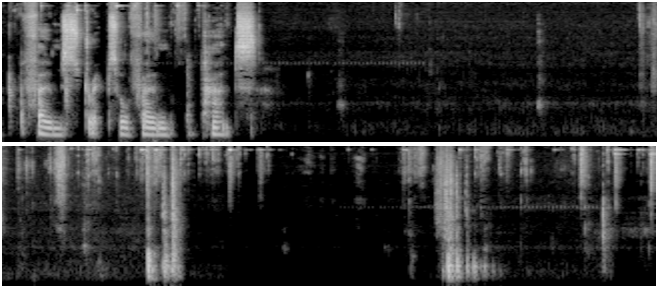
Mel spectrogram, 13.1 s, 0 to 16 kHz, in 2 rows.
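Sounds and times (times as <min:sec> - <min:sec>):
card and foam rustling: 0:10.7 - 0:11.5.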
